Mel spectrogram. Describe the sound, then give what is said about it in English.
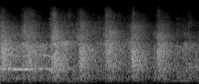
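Steady applause from a crowd, a dense wash of many hands clapping at once, swelling in soft waves for about two seconds with no voices over it. “I appreciate the applause because that was not a nice thing you said.”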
